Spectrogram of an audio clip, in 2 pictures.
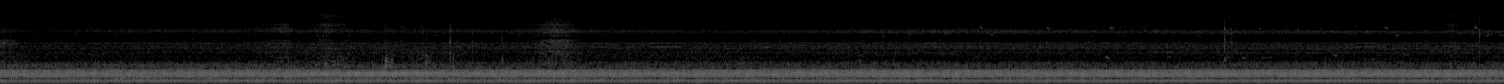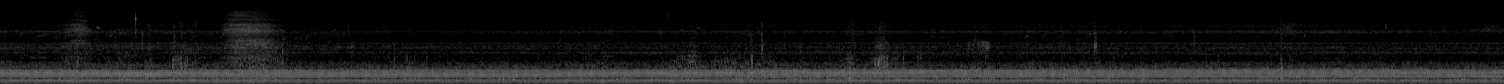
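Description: Steady electrical hum made of several unchanging tones, with a few brief soft swishes, the clearest about 17 seconds in.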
